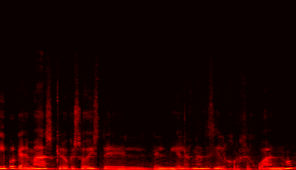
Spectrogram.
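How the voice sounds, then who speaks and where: A woman's somewhat breathy voice with a dark, mellow tone, ordinary pitch variation and a fairly slow pace. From Alicante, Spain. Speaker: archaeologist and historian. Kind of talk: talk to school students.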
